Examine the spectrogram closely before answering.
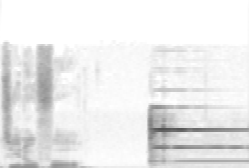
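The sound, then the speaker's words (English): A synthetic bell sound effect gives one bright electronic ding that rings on steadily, following a short burst of talk. “No, I haven't got my bell ready, but I do have a synthetic bell, so fire away.”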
